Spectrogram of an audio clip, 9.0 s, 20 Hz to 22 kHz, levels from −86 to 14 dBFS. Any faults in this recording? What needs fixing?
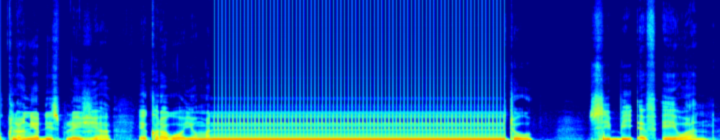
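From 2.68 to 6.31 s the speech locks into a rapid machine-gun stutter: one 46.4 ms fragment repeats exactly, nearly 80 times, at about 21.5 Hz. This is a system hang loop. The host or driver froze while the audio hardware kept replaying the same ring buffer, which fits a 2048-sample buffer. To prevent it, keep the audio thread free of blocking work and have the driver mute output when the buffer stops being refilled.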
